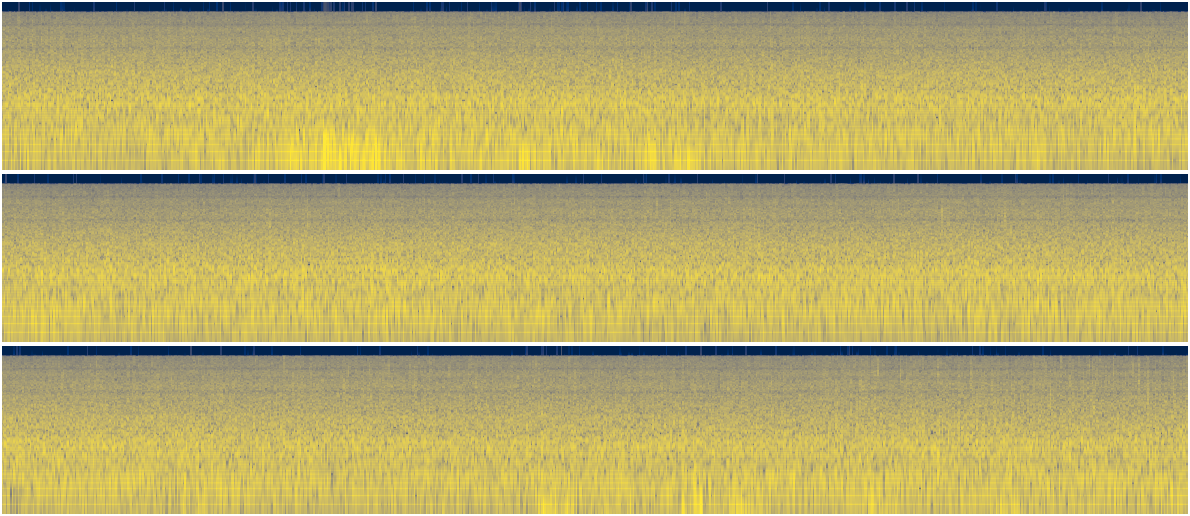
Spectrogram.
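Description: Heavy tropical rain pouring down on a flooded street and on an umbrella overhead, a steady dense hiss. There are a few low bumps about three seconds in and again near the end.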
